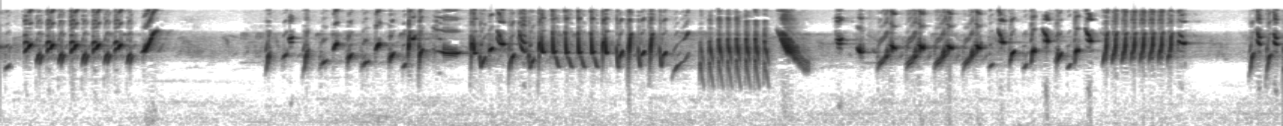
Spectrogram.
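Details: Goldfinch song meant for teaching chicks, in named styles like serfati and tiwawati galoubi. Long run of sharp tinkling notes, rattling trills and a harsh buzzy burst, with a brief silence early on.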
